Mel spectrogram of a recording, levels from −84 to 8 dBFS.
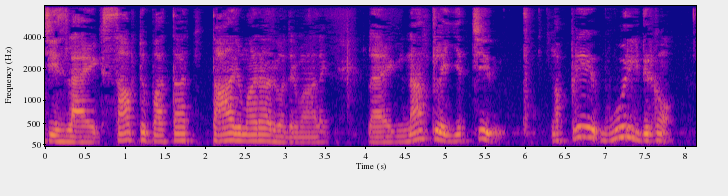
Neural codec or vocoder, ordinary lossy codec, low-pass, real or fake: none; none; none; real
